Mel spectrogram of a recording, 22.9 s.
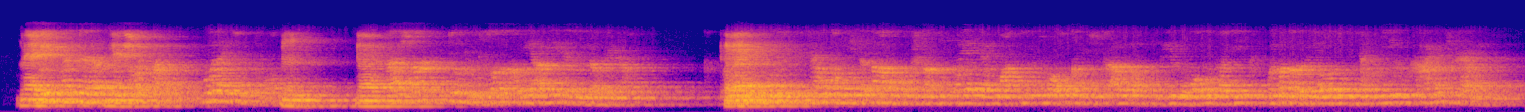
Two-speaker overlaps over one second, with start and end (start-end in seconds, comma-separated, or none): none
